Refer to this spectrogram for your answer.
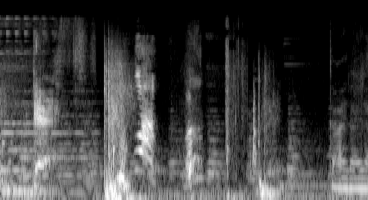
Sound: thuds

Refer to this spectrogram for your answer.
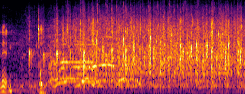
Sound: crowd claps and cheers

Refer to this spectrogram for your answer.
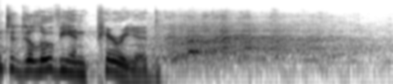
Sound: laughter

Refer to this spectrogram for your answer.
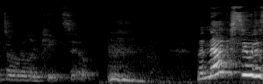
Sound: woman clears throat

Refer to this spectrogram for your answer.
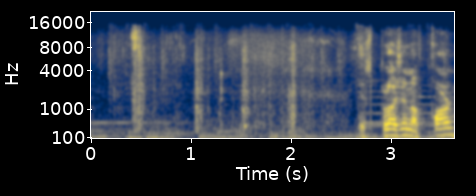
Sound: bright music; chip crunches

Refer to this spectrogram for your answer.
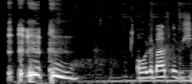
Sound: clears throat

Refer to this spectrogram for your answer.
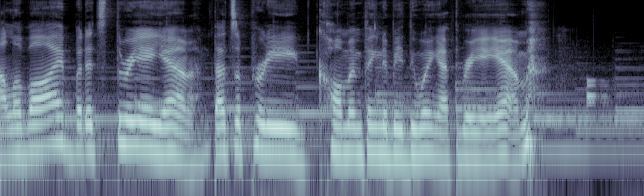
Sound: scoffs

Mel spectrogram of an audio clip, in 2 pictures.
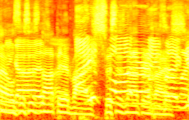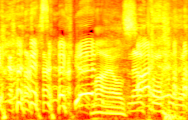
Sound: laughing

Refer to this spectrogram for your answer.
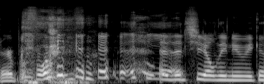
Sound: both laughing

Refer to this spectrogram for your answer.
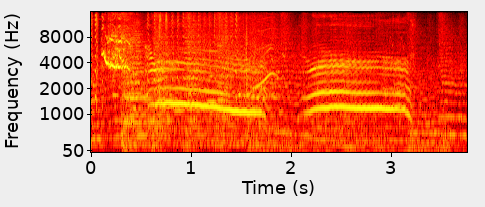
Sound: screaming

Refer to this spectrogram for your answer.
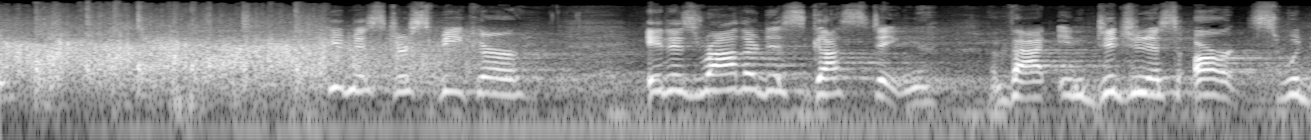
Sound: applause

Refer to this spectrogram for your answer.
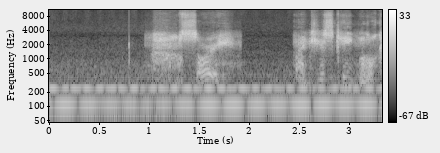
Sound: sigh

